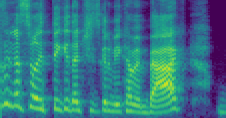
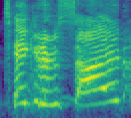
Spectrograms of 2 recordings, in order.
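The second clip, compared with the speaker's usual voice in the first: slow, high, loud incredulous question; hammed-up indignant query, pitched way up; mock outraged disbelief; 11 semitones higher, 7 dB louder, slower than usual. Co-host imitates [name] reacting to [name], mock outrage.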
